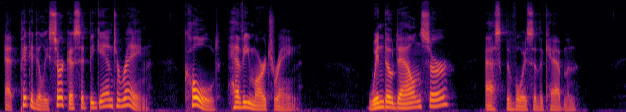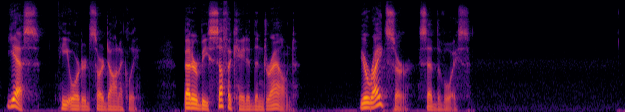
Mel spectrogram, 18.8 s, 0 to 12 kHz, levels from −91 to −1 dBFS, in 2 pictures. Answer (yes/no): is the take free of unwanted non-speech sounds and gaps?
yes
